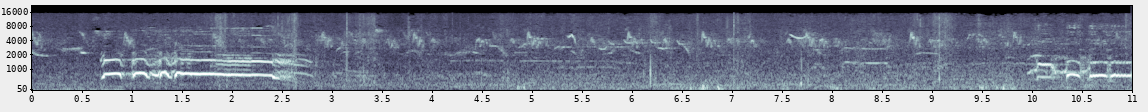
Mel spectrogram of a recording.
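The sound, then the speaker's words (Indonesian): A rooster lets out a loud, drawn-out crow near the start, then begins another at the end, while small birds chirp steadily over a quiet, cool rural morning in the countryside. “Pagi dengan suasana pedesaan yang sejuk, kicau burung, kokok ayam, dan suara kambing menambah suasana pagi jadi menyenangkan.”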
